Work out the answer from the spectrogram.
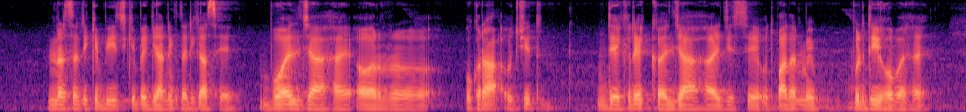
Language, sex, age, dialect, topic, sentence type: Magahi, male, 18-24, Western, agriculture, statement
